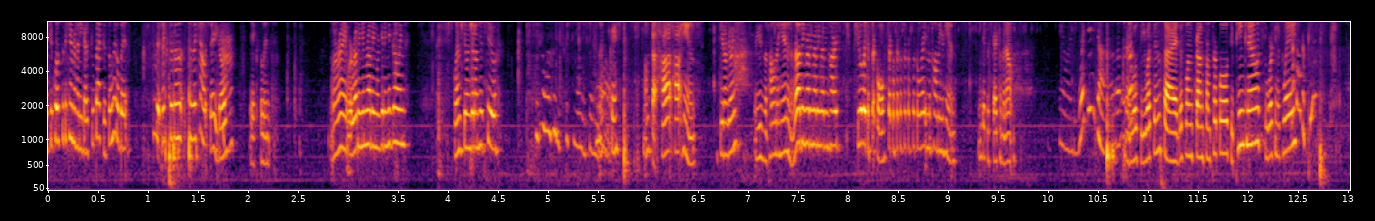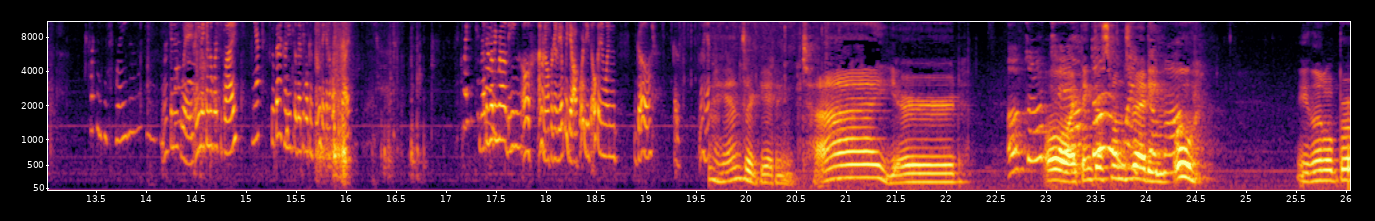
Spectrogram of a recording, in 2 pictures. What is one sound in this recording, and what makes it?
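A young boy talks with animation close by.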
